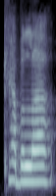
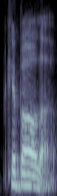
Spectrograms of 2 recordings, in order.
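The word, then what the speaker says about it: Kabbalah: Well, it's Cababala or Cab Cabala. And I don't really think it matters.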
